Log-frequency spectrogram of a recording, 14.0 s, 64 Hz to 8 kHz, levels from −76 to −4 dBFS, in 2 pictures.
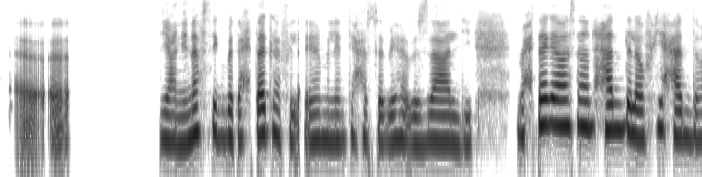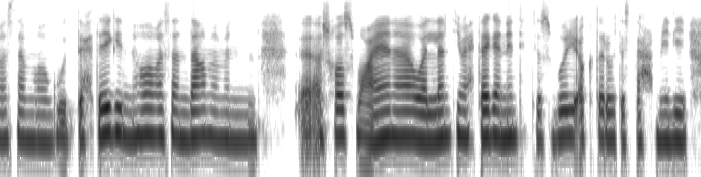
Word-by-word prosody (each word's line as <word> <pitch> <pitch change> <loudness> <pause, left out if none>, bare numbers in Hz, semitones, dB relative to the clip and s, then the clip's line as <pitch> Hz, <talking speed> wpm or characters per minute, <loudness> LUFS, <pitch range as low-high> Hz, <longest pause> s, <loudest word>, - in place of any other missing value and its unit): أ - - -3
أ - - -4 0.9
يعني 175 -2 0
نفسِك 215 +2 +2
بتحتاجها 200 +3 +2
في 195 - -8
الأيام 180 +1 -2
اللي 175 0 -1
أنتِ 180 +3 -6
حاسة 180 -2 -4
بيها 180 +1 -1
بالزعل 170 0 0
دي. 165 +1 -6 0.4
محتاجة 265 +5 +5
مثلًا 255 -1 +3
حد 235 0 +4
لو 200 -3 +5
في 245 +6 -2
حد 195 -3 0
مثلًا 185 +1 -5
موجود 180 +1 -4
تحتاجي 215 +1 +2
إن 195 -2 -1
هو 205 +1 +1
مثلًا 200 -2 -2
دَعم 195 +1 0
من 180 0 -4 0.4
آآ - - -2
أشخاص 200 +1 -2
معيّنة، 195 +1 +2
والّا 180 +1 +3
أنتِ 195 +2 -2
محتاجة 195 0 +2
إن 190 -1 +1
أنتِ 195 0 -1
تصبري 190 +2 -2
أكتر 190 -1 -3
وتستحملي؟ 180 0 -3
190 Hz, 160 wpm, -24 LUFS, 180-200 Hz, 0.9 s, محتاجة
